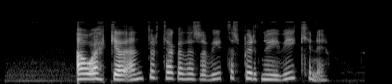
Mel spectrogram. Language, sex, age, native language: Icelandic, female, 30-39, Icelandic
